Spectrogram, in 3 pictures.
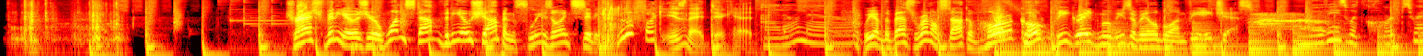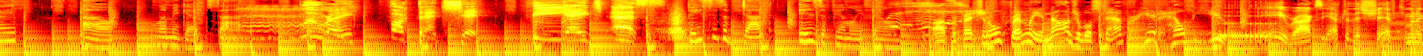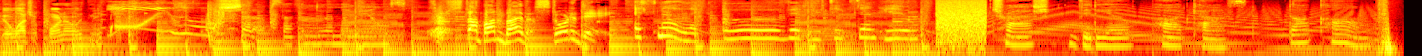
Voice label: podcast commercial; trash video

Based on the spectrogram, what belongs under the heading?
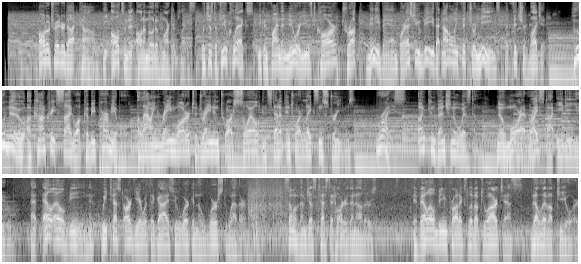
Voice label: commercial

